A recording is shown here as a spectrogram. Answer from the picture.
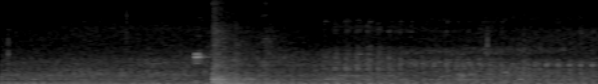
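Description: Road traffic passing on a town street, with a single sharp knock about one and a half seconds in.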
